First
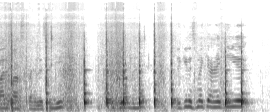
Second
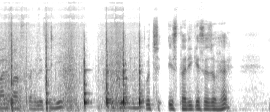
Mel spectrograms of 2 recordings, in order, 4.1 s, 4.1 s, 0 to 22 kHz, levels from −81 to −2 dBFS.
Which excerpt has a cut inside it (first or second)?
second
